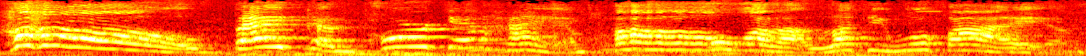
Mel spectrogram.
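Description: Woman playing a loud, blustering big bad wolf. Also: very high-pitched, sing-song, dull audio, heavily acted. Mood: gleeful. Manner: drawn-out, boastful threats. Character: gleeful, greedy, menacing male big bad wolf. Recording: echoey room with clear background noise.

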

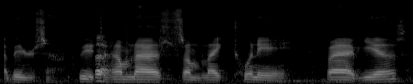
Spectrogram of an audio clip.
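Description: A man's voice: on the low side, little pitch movement, moderate pace, fairly bright tone, slight background noise. A man in his fifties, a gospel group singer, introducing himself with enthusiasm. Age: 50s.

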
